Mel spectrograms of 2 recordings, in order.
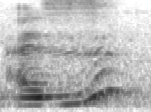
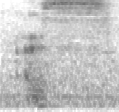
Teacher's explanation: The tongue, your tongue pushes the four upper and lower incisors with a buzzing sound coming between the upper lower teeth for the zay and a whistling sound for the sin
